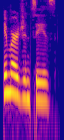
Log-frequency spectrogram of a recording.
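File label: "emergencies", British English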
